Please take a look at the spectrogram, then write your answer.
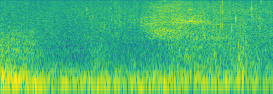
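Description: A Confringo explosive spell blast in the Hogwarts Legacy video game, a low rumbling roar that swells into a bright, hissing burst midway, then fades with no voices.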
